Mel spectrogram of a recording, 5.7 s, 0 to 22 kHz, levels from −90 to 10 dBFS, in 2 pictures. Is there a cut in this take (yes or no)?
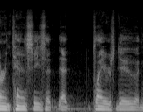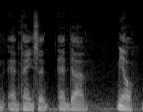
no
